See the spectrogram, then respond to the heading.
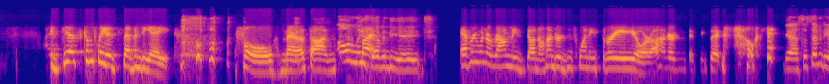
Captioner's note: laughing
